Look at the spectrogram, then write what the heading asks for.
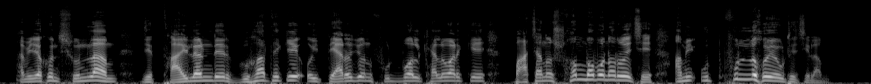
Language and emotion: Bengali, happy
